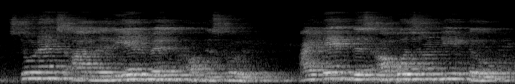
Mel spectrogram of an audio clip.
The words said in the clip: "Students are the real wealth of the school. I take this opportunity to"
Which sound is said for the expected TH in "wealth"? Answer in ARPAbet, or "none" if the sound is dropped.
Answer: T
